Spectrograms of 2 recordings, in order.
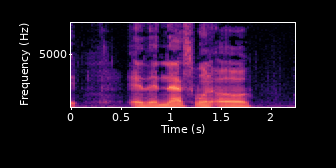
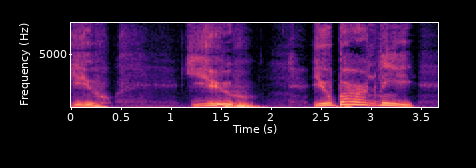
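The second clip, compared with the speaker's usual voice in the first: high, slow, heavy-breathed pained gasping. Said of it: "As he was breathing heavy".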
